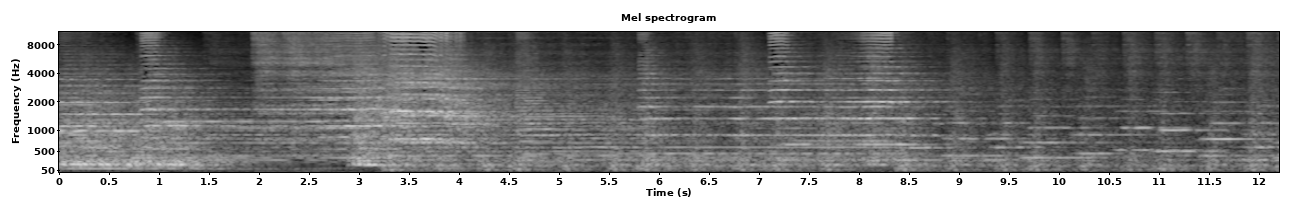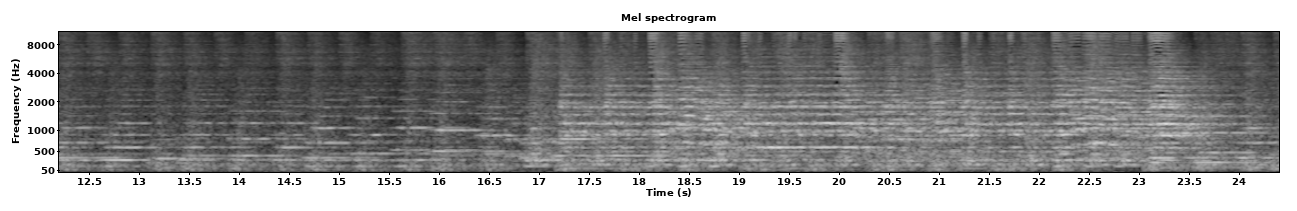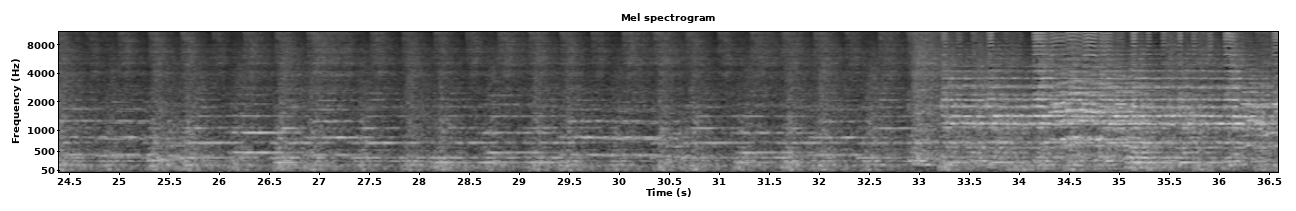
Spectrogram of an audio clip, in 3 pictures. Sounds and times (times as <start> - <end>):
Music: 0.0 - 36.5.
